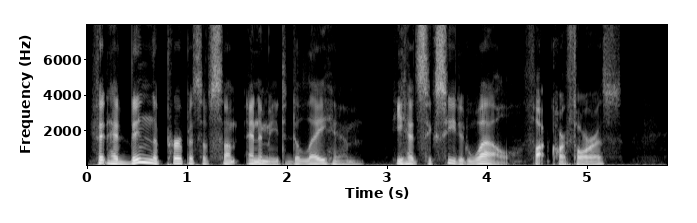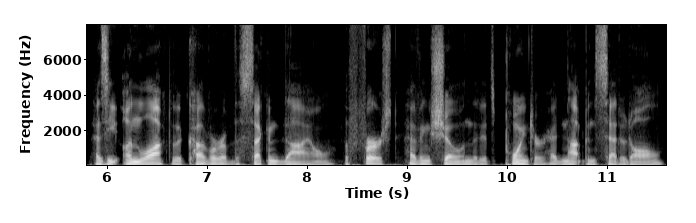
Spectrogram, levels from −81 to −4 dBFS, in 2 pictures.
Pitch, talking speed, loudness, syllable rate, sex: 95 Hz, 205 wpm, -21 LUFS, 5.3 syllables/s, male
